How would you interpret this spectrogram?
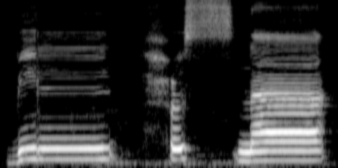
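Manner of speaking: slow melodic tilawat chant; Quran recitation. Shown as a demonstration. Teacher recites the verse for the student, slow tilawat. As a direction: recite it slowly, drawing out each vowel.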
